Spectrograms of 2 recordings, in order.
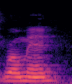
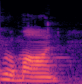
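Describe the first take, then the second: First: The name is said with an English pronunciation. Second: The name is said with a Spanish pronunciation. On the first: "I'm guessing Roman" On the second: "which is the Spanish pronunciation"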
